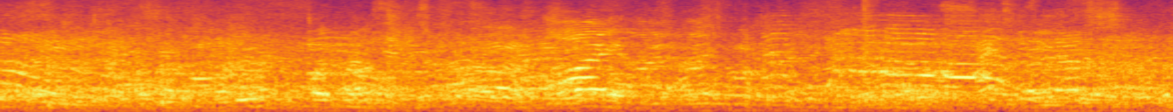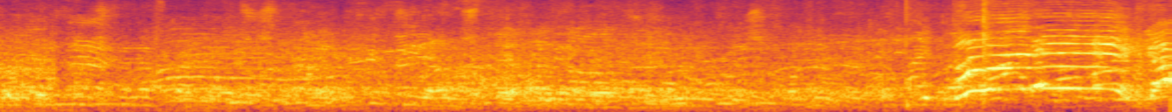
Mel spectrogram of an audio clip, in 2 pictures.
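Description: Young men shout loudly on a playing field.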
